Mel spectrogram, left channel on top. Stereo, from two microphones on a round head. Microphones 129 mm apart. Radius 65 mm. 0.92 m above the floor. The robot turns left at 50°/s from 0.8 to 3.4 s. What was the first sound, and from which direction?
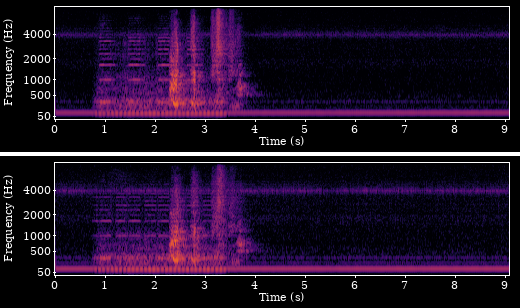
A zipper, 45° left (ahead or behind).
